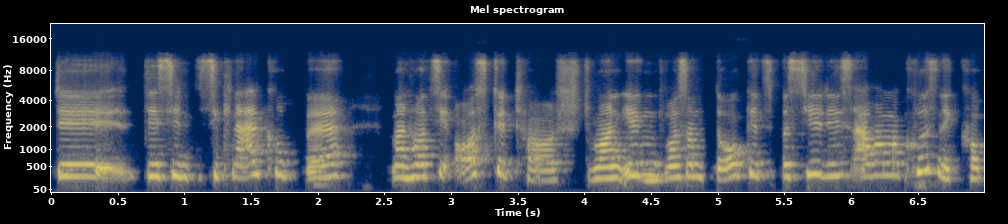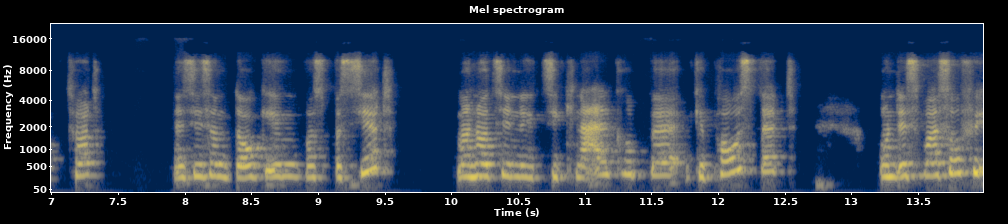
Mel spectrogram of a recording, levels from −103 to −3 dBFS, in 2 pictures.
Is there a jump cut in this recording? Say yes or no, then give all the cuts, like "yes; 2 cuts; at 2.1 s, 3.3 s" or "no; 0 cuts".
yes; 1 cut; at 6.4 s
